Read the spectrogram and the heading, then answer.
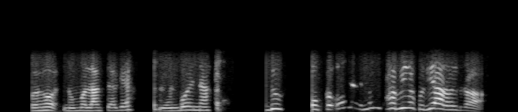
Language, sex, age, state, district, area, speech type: Manipuri, female, 60+, Manipur, Kangpokpi, urban, conversation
